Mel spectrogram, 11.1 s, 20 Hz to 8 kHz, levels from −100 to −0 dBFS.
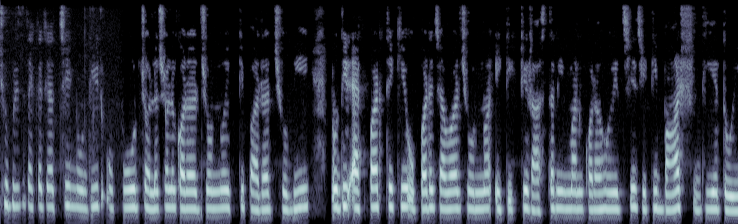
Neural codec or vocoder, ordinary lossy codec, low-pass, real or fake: none; none; 7.2 kHz; real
